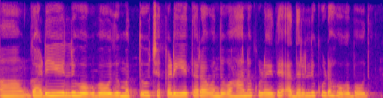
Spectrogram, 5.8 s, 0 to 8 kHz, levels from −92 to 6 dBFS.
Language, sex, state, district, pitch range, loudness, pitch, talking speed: Kannada, female, Karnataka, Belgaum, 215-230 Hz, -13 LUFS, 225 Hz, 135 wpm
